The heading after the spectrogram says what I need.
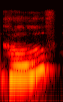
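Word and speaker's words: Cobh: And Queenstown became Cove, which is spelled C-O-B-H, and also Kingstown in Ireland became Dunleary when we got our independence.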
